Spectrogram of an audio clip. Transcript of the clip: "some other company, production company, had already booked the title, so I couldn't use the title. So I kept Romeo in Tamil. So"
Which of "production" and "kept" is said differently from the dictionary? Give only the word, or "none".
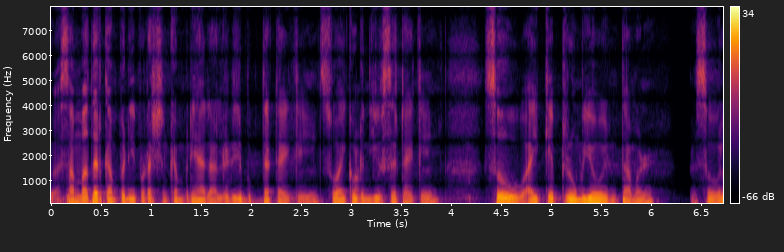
none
